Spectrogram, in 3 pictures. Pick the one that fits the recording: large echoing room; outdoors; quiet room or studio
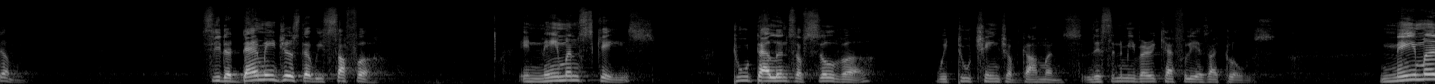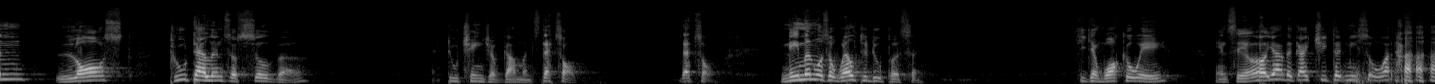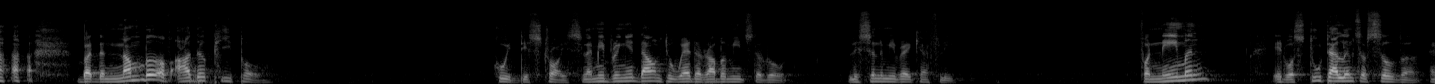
large echoing room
